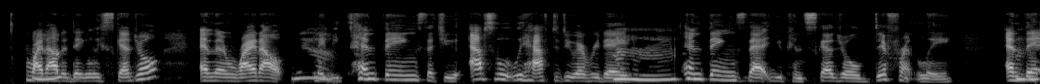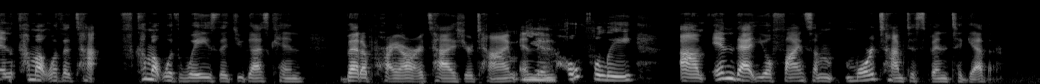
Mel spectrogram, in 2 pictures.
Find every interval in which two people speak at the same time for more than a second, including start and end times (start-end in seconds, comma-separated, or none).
none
